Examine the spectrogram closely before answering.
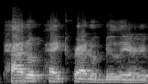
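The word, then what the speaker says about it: hepatopancreatobiliary: you're board certified Hilary Heil how do you pronounce that doc hi the the word is hi pancreatobiliary but we can just say h p as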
